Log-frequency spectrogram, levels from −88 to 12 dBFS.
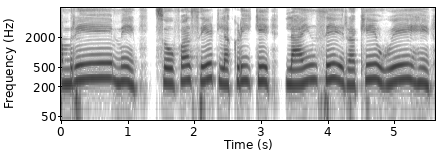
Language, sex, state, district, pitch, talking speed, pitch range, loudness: Hindi, female, Uttar Pradesh, Hamirpur, 255 Hz, 115 wpm, 235-275 Hz, -19 LUFS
